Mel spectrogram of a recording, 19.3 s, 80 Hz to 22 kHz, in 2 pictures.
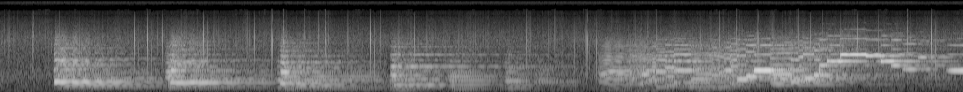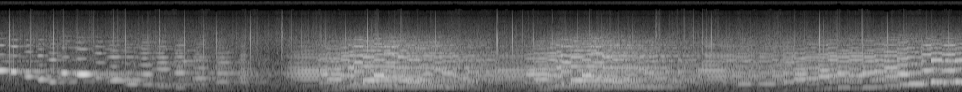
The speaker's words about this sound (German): Und das Resultat dieser Begegnung können Sie jetzt exklusiv in SWR 2 Treffpunkt Klassik hören. Claude Debussy, petite pièce électronique.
